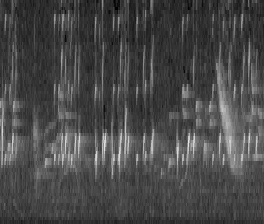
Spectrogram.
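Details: Several goldfinches twittering together: sharp, sparkling chirps in fast clusters, punctuated by a harsh, wheezy downslurred note late on, against a soft background hiss.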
